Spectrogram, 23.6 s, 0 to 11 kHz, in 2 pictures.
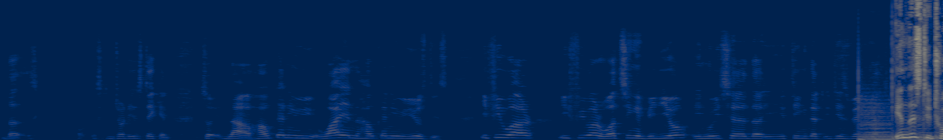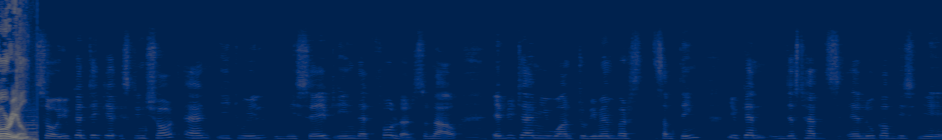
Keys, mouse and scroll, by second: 2.0 Pause, 4.4 click, 5.9-7.7 drag, 10.0 click, 11.6 click, 13.9 Pause, 16.4 click, 17.6 click, 17.8 click.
